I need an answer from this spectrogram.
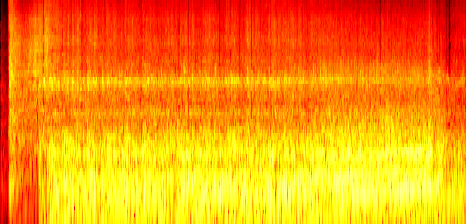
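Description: A car engine running loud and steady with a strong low note, starting suddenly and cutting off abruptly at the end.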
